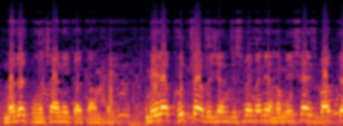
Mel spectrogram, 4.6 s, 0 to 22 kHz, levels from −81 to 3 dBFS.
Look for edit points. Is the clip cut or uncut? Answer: cut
